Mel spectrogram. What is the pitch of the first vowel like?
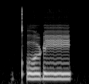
high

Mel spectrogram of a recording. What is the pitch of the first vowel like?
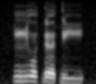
high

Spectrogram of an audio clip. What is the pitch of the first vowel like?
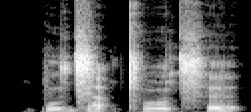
falling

